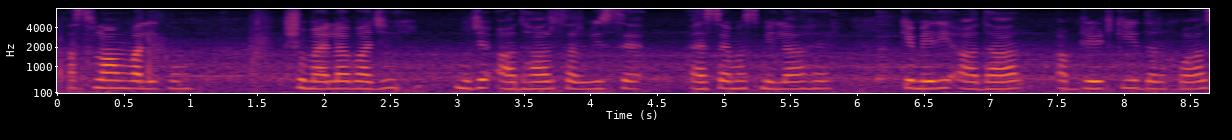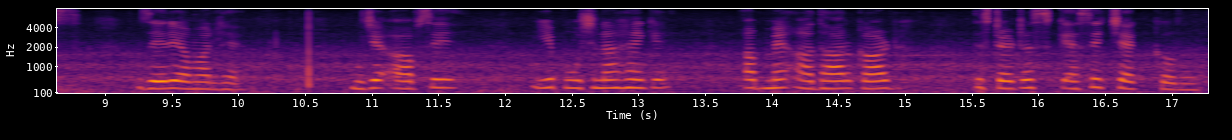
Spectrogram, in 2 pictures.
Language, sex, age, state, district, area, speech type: Urdu, female, 45-60, Delhi, East Delhi, urban, spontaneous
